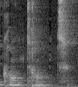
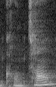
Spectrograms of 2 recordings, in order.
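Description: First: "contente" slow, with a clear T at the end; sounded final T. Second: "content" ending on a nasal vowel, no T; silent T. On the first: Teacher showing the feminine form, "contente" with sounded T. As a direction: draw out "contente" and finish on an audible T. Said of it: "changes with pronunciation". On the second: Teacher contrasting masculine with feminine, "content" with silent T. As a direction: say "content" the French way, leaving the final T unsounded. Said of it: "with the silent T". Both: Shown as a demonstration.

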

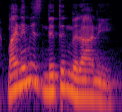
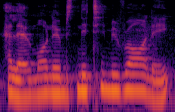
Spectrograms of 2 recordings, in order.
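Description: First: Said in the usual way. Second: Low-pitched put-on British accent. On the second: Shown as a demonstration. Comic introduces himself to the audience, put-on British accent. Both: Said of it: "but not there is the accent".

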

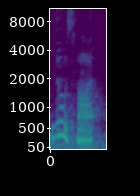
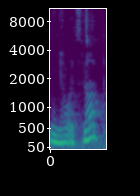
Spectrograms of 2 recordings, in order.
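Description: First: Imitating a child. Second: Said in the usual way. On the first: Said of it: "And they're like". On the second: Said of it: "they're saying".

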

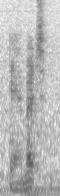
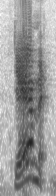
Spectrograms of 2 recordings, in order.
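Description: First: Said in the usual way. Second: Sudden loud, high outburst; frustrated shout. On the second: Real, not acted. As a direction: burst out in gamer frustration. Loses checkpoint, shouted repeat.

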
